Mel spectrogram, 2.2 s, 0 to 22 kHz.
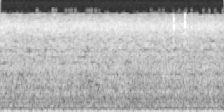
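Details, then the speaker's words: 2007 Cadillac STS 3.6 V6 idling rough, misfiring on all bank 2 cylinders (P0300/302/304/306) with P0017/P0019 exhaust cam correlation codes; cause unclear, cam timing or plugged exhaust suspected; cam control test refused, oil pressure reading 127.6 psi. "And it's idling right now, but it's running rough and misfiring on that whole bank."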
